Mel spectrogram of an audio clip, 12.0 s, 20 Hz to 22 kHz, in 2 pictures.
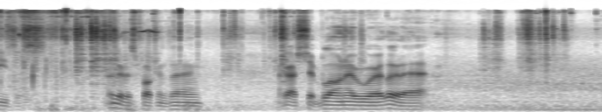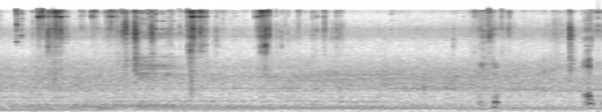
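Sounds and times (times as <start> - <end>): metal chain clinking: 0.2 - 3.8, 4.8 - 9.6.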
